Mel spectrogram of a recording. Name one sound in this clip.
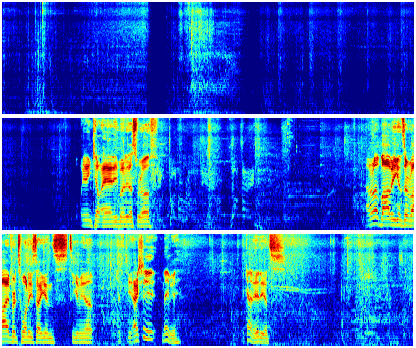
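Game fight effects clash and whoosh.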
